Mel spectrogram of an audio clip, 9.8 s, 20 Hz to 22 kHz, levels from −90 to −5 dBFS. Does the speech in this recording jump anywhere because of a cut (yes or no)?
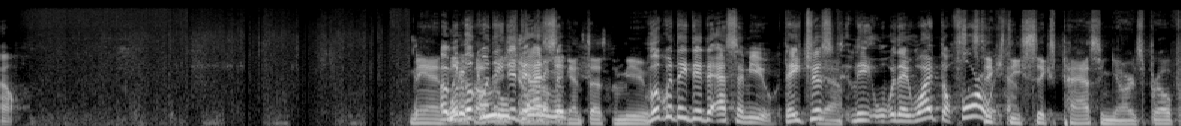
no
